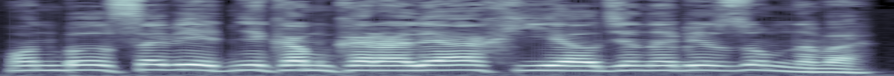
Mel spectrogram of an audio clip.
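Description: A man reading a calm, wise old woman. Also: a little high, moderate pace, no room sound, clean studio sound, close to an everyday voice. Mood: measured. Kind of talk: audiobook character reading.

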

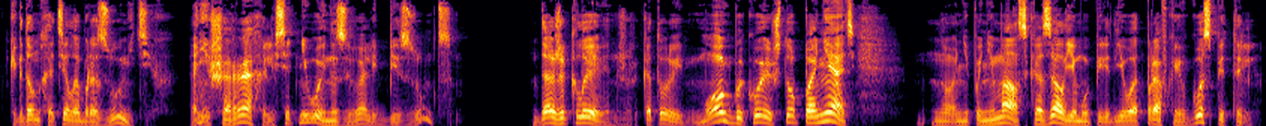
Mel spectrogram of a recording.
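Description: A man's voice: medium pitch, darkish tone. A man narrating an audiobook in a dramatic, emphatic manner. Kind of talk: expressive audiobook reading.

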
